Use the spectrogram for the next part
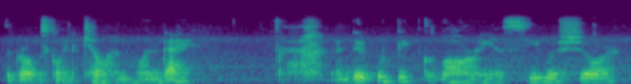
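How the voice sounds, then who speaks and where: Low, gravelly woman reading a story aloud. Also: fairly even intonation, a little slow, a little mellow, a little hiss or hum, poor audio. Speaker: reader. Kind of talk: reading fan fiction aloud.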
